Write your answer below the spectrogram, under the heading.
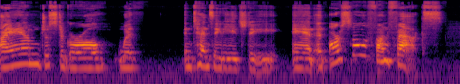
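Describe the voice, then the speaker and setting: A woman with an American accent, fairly high-pitched, speaking fairly slowly with very wide swings in pitch. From Missouri. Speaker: history video essayist. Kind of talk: casual video essay.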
